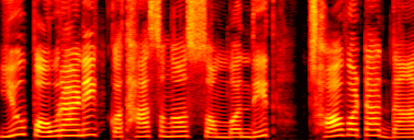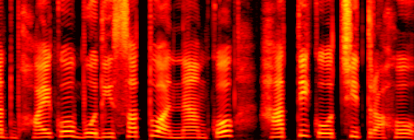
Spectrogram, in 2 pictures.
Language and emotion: Nepali, neutral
